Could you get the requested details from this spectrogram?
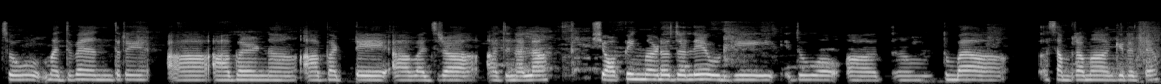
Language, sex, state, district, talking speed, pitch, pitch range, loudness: Kannada, female, Karnataka, Chamarajanagar, 90 wpm, 210 Hz, 200-215 Hz, -16 LUFS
